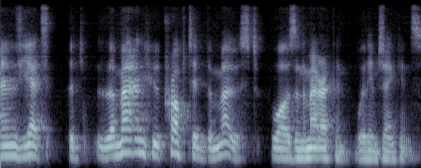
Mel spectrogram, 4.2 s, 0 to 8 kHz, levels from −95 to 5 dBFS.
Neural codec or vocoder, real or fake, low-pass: codec, 16 kHz, 0.8 kbps, ZipCodec; fake; 7.2 kHz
